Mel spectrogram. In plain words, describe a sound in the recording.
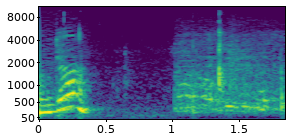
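A young woman slurps noodles.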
